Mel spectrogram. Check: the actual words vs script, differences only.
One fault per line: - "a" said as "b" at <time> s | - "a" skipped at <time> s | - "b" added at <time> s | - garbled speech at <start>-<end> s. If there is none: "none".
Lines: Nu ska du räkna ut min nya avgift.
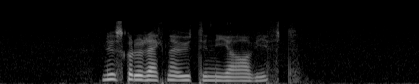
- "min" said as "din" at 2.0 s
